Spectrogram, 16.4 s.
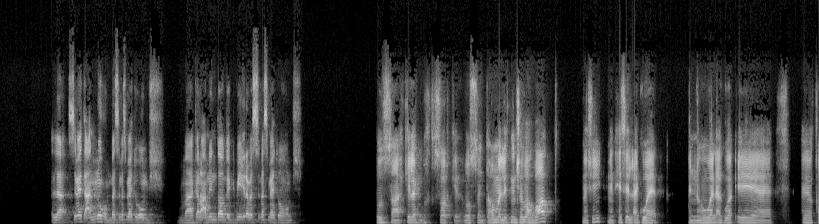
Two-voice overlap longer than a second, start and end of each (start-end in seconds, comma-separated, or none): none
